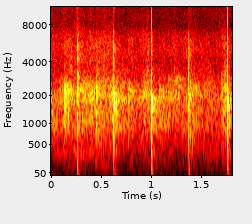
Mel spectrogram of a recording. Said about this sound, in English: Yeah, let's clap for my kids, man. I love that.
